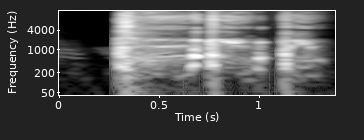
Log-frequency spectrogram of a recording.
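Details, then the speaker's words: A short run of three harsh coughs from a female with a bad cold, whose voice is gone and throat sore; a cough. "감기가 아주 세게 걸려가지고 기침소리 많이 드리고요"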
